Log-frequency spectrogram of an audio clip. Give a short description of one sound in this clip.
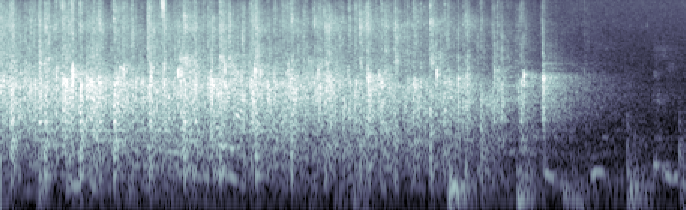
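An audience applauds in a hall.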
